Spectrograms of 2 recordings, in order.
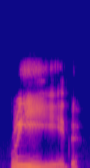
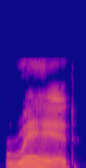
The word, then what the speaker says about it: read: is pronounced with E read that is in the infinitive in the present tense but the past tense see that it is written in the exact same way but it's pronounced red with a for example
